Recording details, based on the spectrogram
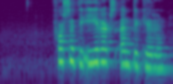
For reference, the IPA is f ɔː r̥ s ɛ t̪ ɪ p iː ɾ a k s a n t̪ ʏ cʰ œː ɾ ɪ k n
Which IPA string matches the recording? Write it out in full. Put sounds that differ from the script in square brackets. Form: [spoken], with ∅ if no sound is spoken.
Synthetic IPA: f [ɔ] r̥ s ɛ t̪ ɪ [ʔ] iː ɾ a k s [ɛ] n t̪ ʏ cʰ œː ɾ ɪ [∅] n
